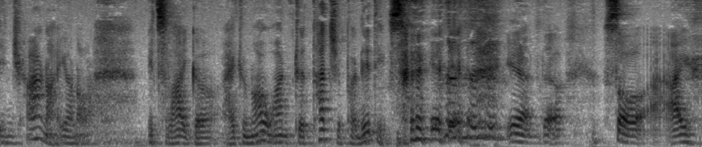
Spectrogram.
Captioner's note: laugh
